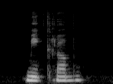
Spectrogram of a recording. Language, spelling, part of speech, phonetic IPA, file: Polish, mikrob, noun, [ˈmʲikrɔp], LL-Q809 (pol)-mikrob.wav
